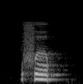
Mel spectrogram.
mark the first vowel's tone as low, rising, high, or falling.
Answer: low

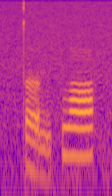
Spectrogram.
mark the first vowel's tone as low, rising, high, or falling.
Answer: low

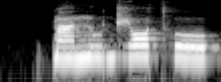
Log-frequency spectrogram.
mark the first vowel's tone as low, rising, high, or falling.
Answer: high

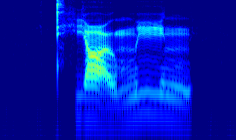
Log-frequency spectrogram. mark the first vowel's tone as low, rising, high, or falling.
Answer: low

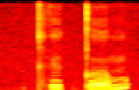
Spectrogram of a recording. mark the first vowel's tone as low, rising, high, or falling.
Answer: rising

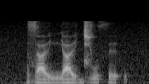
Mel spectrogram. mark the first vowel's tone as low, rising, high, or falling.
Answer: low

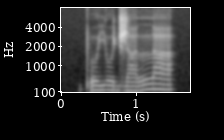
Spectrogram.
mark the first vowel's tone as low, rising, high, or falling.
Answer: low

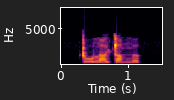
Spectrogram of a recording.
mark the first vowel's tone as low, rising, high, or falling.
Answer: rising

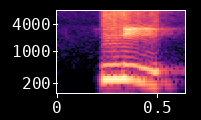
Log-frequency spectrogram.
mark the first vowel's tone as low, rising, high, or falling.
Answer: falling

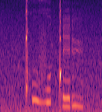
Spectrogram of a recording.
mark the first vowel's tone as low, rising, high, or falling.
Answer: falling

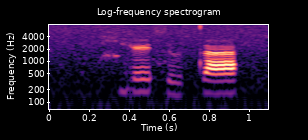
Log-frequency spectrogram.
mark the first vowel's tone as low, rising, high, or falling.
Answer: high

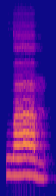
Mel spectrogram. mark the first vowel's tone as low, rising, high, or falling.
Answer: falling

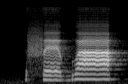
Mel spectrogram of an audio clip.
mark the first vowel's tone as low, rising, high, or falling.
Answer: low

